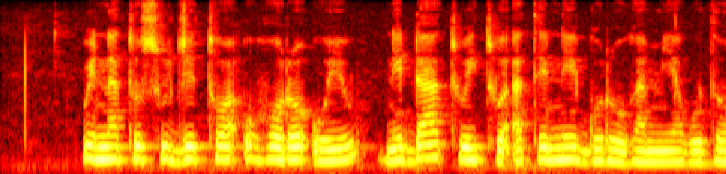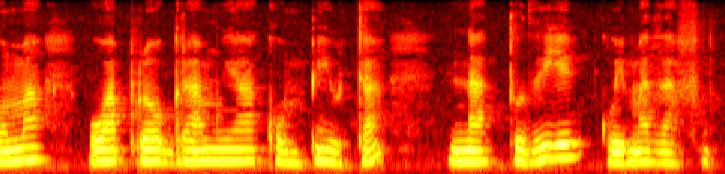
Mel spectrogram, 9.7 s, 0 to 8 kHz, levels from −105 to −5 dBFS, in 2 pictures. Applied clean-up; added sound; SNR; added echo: none; none; none; none.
